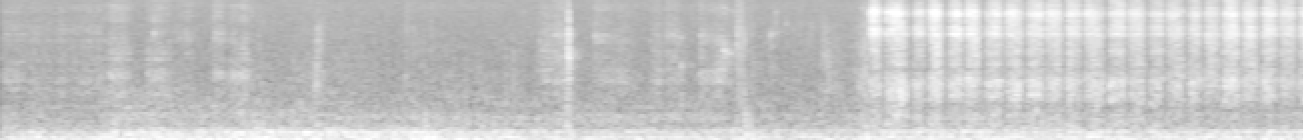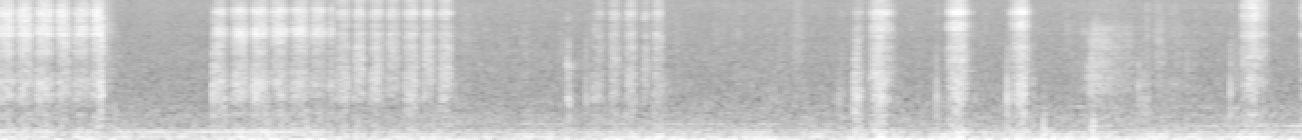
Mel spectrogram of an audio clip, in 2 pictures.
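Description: A pencil scratches and shades the hair area on a paper page of a spiral-bound sketchbook. Steady, bright strokes fill long stretches in the middle of the clip, then give way to quicker, sharper scratches near the end, all over a constant low rumble.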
